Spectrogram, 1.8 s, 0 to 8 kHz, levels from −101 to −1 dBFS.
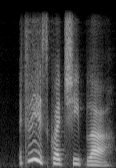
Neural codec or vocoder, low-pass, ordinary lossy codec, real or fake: codec, 16 kHz, 0.2 kbps, FocalCodec; 7.2 kHz; none; fake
